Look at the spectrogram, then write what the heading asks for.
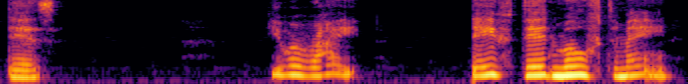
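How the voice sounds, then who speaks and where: A woman voicing a quiet, gentle young woman who is worried about her friend, in a spoken story. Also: high-pitched, steady tone, drawn-out words, vocal fry, faint music behind, voice pushed up, heavily acted. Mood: sad.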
